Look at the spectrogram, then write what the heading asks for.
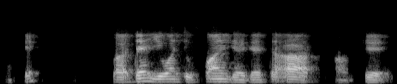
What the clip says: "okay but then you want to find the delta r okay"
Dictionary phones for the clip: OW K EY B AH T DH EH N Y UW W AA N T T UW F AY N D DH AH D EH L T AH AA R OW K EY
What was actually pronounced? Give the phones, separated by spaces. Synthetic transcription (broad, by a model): OW K EY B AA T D EH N Y UW W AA N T T UW F AY N D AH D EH T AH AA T OW K EY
